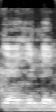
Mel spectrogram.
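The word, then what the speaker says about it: الجاهلين: Jahilin hilnya ini lima e mohon maaf enam harakat. mengikuti yang sebelumnya. Lil muttaqin enam. Jahilin juga en enam.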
